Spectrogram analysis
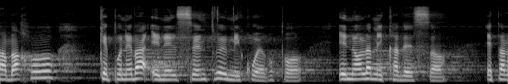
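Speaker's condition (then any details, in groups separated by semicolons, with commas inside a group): No condition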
